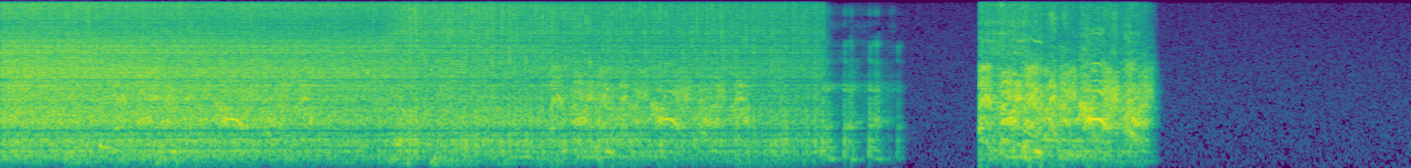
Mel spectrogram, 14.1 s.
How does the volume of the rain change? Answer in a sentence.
The loudness of the rain goes down.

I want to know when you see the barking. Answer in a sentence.
The barking can be heard from 1.1 to 3.1 s, from 5.5 to 7.5 s and from 9.8 to 11.6 s.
